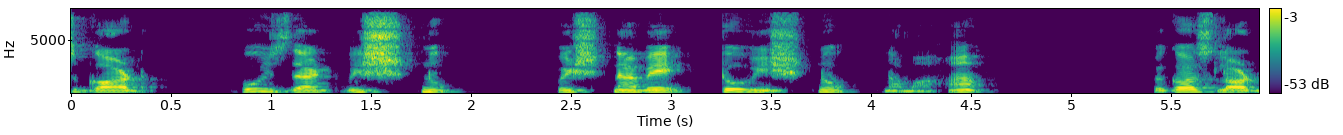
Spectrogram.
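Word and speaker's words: विष्णवे: Vishnave, Vishnave. The N is pronounced differently. It is not the Na. It is Ana. The tongue should touch the palate above. Murdhanya. Ana. Vishnave.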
